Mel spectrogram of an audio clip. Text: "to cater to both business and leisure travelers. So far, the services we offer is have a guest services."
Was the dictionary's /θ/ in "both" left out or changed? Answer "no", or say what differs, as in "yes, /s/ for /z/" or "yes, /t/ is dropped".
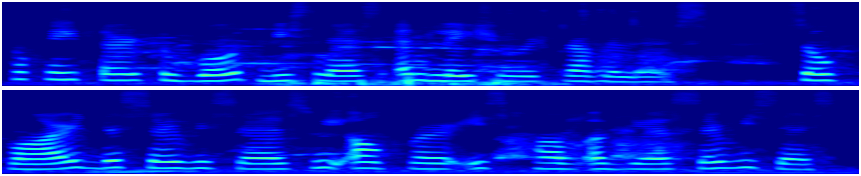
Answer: yes, /t/ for /θ/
